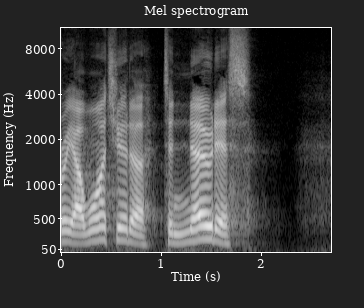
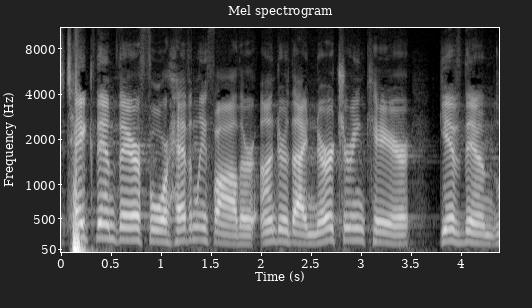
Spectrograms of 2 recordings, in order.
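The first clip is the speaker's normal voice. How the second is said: put-on solemn old prayer; 4 dB louder than usual. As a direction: intone it like an eighteenth-century pastor at prayer. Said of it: "I wish I could go around talking like this today".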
